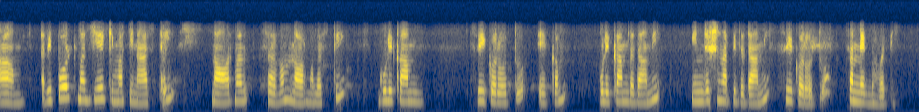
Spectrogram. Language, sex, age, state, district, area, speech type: Sanskrit, female, 18-30, Karnataka, Shimoga, urban, conversation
